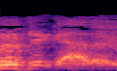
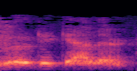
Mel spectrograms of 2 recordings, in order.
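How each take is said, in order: First: High cue through a laugh; director's cue. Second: Breathy whisper of the cue. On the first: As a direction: mimic the director coaxing them closer. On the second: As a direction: whisper it like a director off camera. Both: Retold or imitated. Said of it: "the director was clearly, like, doing this".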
